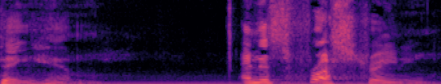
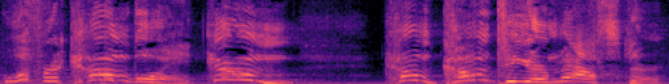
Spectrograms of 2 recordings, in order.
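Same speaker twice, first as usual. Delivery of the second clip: imitating a hopeful master; coaxing dog call; 7 semitones higher than usual. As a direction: call the dog over in a higher voice. Acting out calling his puppy.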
